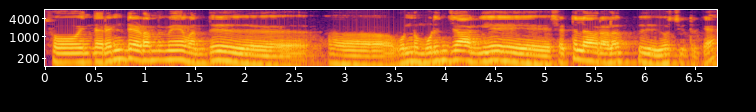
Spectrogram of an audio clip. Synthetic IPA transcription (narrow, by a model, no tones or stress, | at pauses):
soːɪnd̪ɐɾɛɳɖɯɛɽɐmɯmeːʋɐnd̪ɯ | ɔ̰nːɯmʊɽɪɲd͡ʒaːɐŋɡejeʃɛʈːɯlɐːʋɐɾɐɭɐʋɯkːɯjoːsɪt͡ɕɪkɪʈːɾɯkːɛ̃ː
